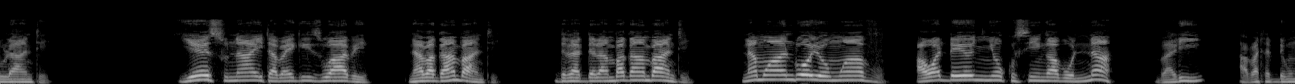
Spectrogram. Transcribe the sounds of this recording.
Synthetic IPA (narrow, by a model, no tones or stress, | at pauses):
ulaːntḛ | je̞sunaːjitaːβajiɡiɾizwaːβe̞ | naːβaɡaːmbaːntḭ | daladːalambaɡaːmbaːntḭ | namwaːndwo̞ːjo̞ːmwaːvṵ | awadːe̞jo̞ɲːo̞ːkusiːŋɡaβo̞nːa | βa̰li | a̰βatadːe̞mu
